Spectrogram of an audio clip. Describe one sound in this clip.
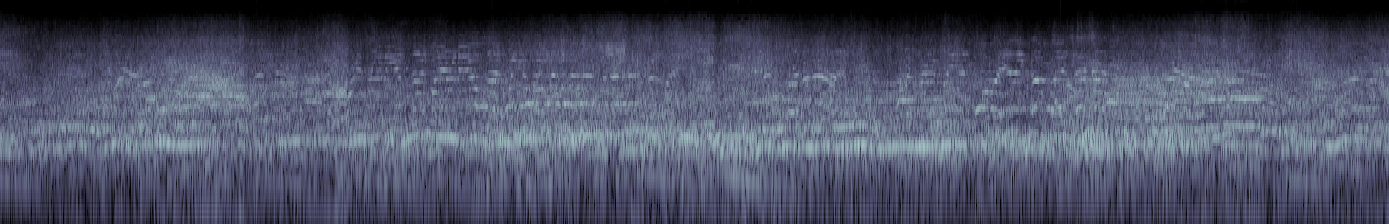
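A crowd cheers from the stands.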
